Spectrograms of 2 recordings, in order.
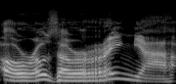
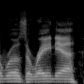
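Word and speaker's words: Arozarena: a big stick is Randy Rosaria. I'd like to roll the end. I know it's a Rosarena uh but uh little exclamation point on that pronunciation.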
